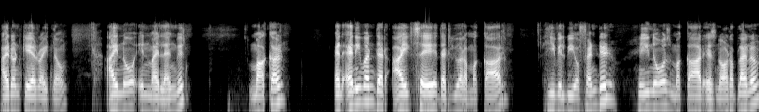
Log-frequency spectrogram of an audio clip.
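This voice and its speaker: A loud man with a fairly high pitch, a bright, sharp tone and ordinary pitch variation, long, frequent pauses, and a dry, close sound with no echo over a quiet background. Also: moderate pace. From Pakistan. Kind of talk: heated debate. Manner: animated.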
